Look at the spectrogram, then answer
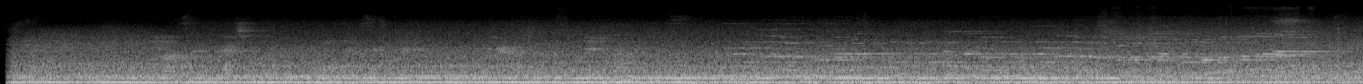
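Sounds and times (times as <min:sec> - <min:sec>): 
train: 0:00.0 - 0:13.6.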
